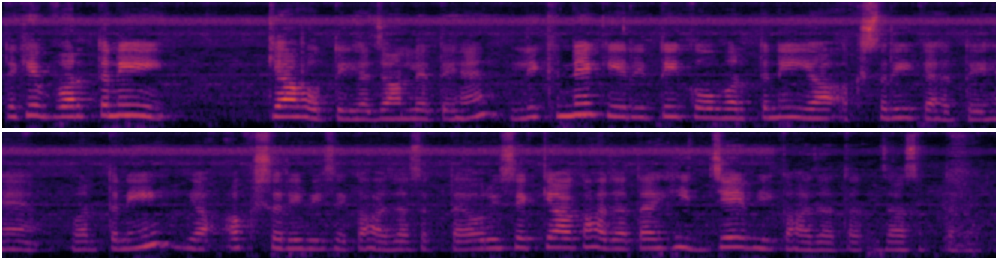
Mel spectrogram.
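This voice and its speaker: A woman teaching a grammar lesson who addresses her students as children and repeats each word slowly as a drill. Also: mid-range voice, a little mellow, faint music behind, low-quality recording. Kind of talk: classroom-style lesson.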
